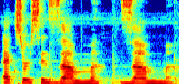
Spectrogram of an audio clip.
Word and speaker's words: exorcism: A pronúncia é exorcism, ok?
